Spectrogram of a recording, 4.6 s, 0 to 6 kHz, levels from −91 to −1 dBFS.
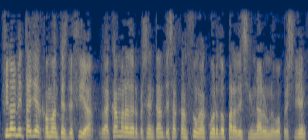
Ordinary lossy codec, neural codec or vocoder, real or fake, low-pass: none; none; real; 5.4 kHz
